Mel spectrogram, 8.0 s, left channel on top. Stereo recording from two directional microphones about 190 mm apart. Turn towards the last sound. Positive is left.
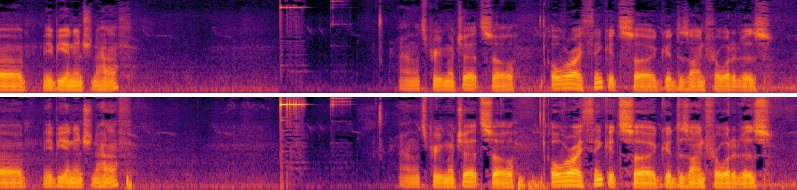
turn(degrees=-15)  # may be behind; listen again after turning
